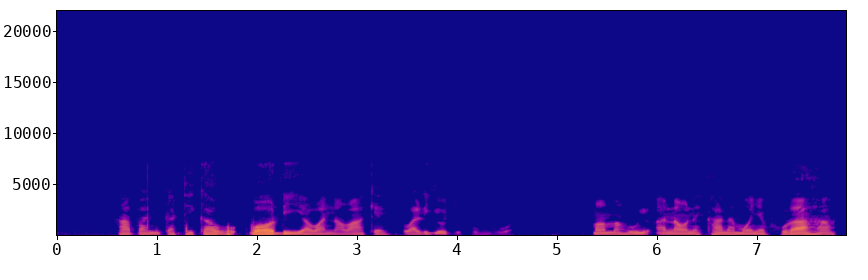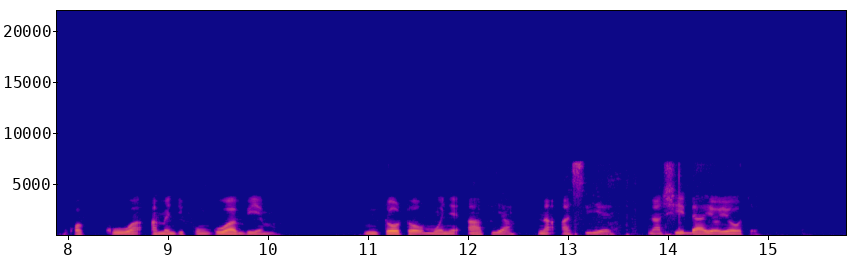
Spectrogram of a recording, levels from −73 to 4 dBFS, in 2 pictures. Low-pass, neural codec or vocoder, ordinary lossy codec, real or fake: 7.2 kHz; none; MP3, 64 kbps; real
